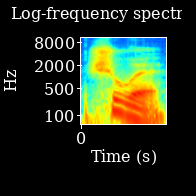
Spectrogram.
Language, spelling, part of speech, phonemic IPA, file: German, Schuhe, noun, /ˈʃuːə/, De-Schuhe.ogg
- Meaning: nominative/accusative/genitive plural of Schuh "shoes"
